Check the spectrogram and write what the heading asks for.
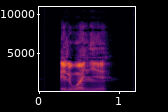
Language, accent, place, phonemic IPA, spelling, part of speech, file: French, France, Lyon, /e.lwa.ɲe/, éloigner, verb, LL-Q150 (fra)-éloigner.wav
- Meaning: 1. to remove 2. to distance, to draw or pull away from 3. to distance oneself, to pull oneself away from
